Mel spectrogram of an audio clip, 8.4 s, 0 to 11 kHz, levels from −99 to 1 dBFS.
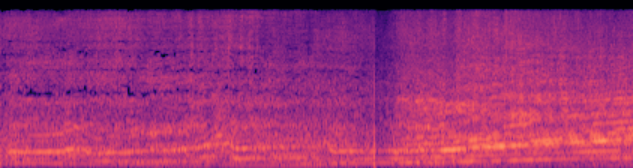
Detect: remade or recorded recorded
